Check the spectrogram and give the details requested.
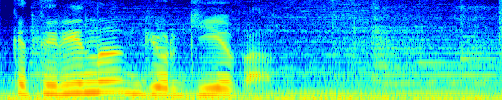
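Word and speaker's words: Katerina Georgieva: i speak the language and the bulgarian pronunciation of my name is katerina girgiva i was a theater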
